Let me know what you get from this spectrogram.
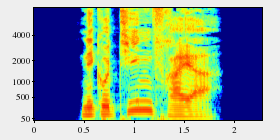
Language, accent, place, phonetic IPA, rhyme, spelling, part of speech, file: German, Germany, Berlin, [nikoˈtiːnfʁaɪ̯ɐ], -iːnfʁaɪ̯ɐ, nikotinfreier, adjective, De-nikotinfreier.ogg
- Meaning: inflection of nikotinfrei: 1. strong/mixed nominative masculine singular 2. strong genitive/dative feminine singular 3. strong genitive plural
